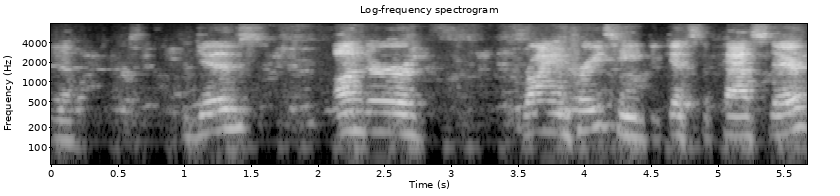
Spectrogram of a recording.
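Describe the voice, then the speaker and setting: The speech moves at a very slow pace, broken by long, frequent pauses, with big swings in loudness. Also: man, high pitch for a man. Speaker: livestream race commentator. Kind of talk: live commentary. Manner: animated.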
